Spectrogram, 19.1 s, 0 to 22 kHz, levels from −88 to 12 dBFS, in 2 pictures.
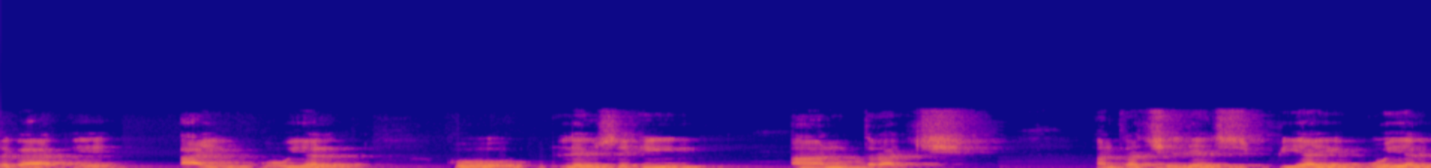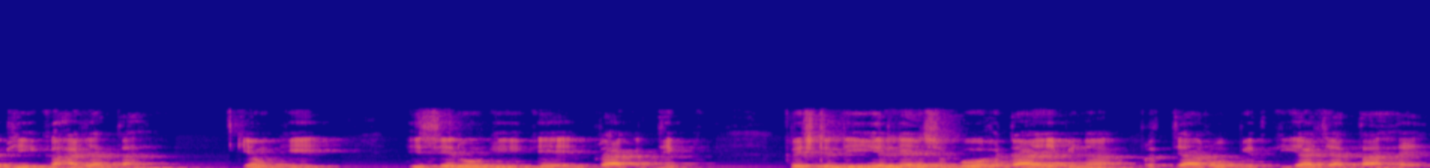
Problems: none marked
